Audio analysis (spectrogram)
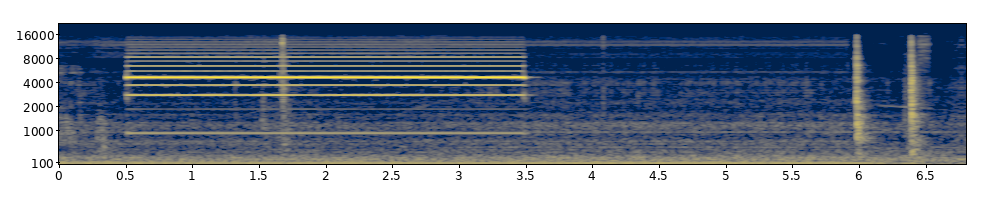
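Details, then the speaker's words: Trash-picked HP PC from about 2010–2011 at first power-on: one steady high beep about three seconds long, then quiet; a power-on warning suspected to be memory, not confirmed. "we'll probably get some dust that's not good sounds like memory"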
